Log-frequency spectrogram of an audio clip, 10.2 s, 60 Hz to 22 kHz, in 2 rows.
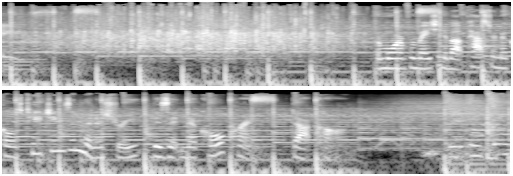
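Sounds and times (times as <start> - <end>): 
church congregation applauding with hand clapping: 0.0 - 3.8
speech: 3.8 - 8.6, 9.6 - 10.1.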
